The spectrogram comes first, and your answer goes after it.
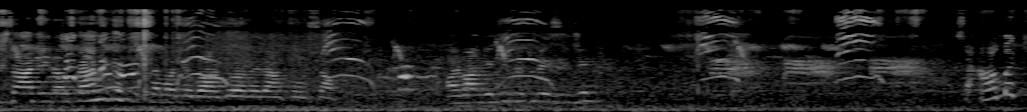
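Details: Stray baby kittens living on a street in Istanbul meow for their mother cat: high, arching, wavering meows repeat in quick succession and overlap one another, with a woman and another person talking in Turkish alongside.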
